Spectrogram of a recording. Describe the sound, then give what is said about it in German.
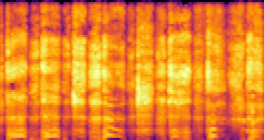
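A voice imitates the heavy, wheezing asthmatic panting of someone following behind: rapid, loud, rhythmic gasps with a raspy, moaning edge, about eight breaths in quick succession, with no words. “und du meinst, jetzt kämen voll die Zombies, der dabei schnauft sie einfach für irre”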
